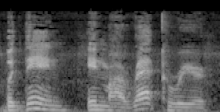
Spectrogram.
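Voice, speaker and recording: A man's voice: medium pitch, expressive, unhurried, slight background noise. A man in his thirties with a cold, sniffling a little as he thinks aloud in a casual livestream monologue, loose and rambling with many fillers and restarts. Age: 30s. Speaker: rapper streaming live.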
